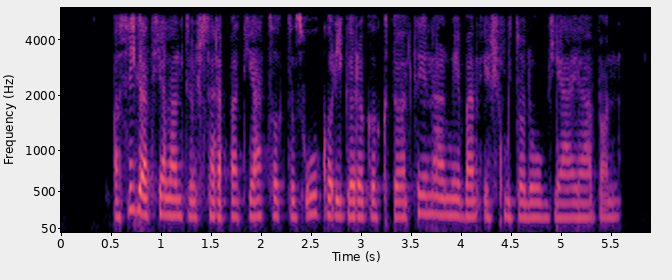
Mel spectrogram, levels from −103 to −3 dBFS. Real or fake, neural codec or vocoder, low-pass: fake; codec, 16 kHz, 16 kbps, FreqCodec, smaller model; 5.4 kHz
